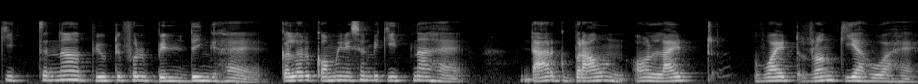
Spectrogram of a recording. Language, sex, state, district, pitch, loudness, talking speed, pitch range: Hindi, female, Bihar, Gopalganj, 180 Hz, -20 LUFS, 115 wpm, 160-190 Hz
